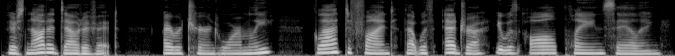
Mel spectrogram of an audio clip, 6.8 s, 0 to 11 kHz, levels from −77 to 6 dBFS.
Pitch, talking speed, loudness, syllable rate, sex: 185 Hz, 180 wpm, -16 LUFS, 4.8 syllables/s, female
